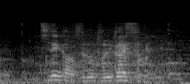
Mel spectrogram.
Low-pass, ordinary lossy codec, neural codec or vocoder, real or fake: 7.2 kHz; none; codec, 16 kHz in and 24 kHz out, 2.2 kbps, FireRedTTS-2 codec; fake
